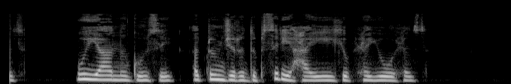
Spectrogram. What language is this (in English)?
Abkhazian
